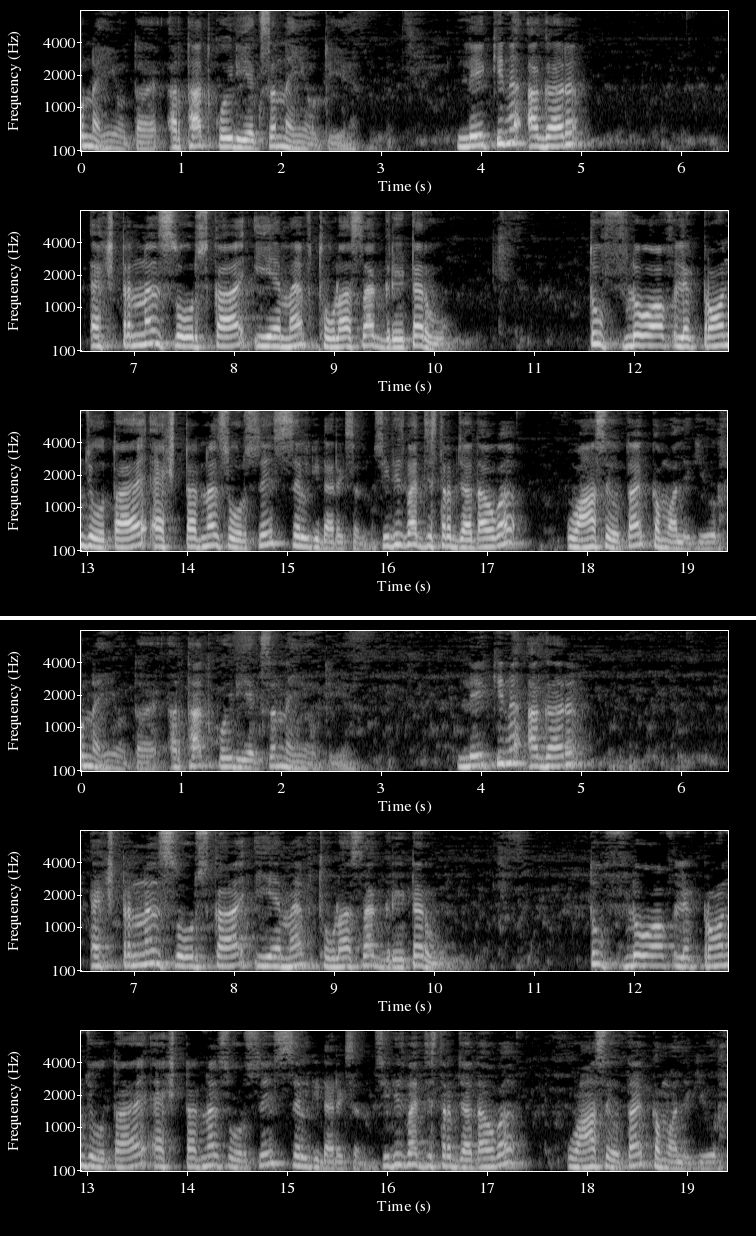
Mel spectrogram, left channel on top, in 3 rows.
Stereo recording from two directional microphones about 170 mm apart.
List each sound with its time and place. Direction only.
0.1 s speech: 30° left (ahead or behind)
3.8 s speech: 35° left (ahead or behind)
6.5 s speech: 40° left (ahead or behind)
11.5 s speech: 35° left (ahead or behind)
